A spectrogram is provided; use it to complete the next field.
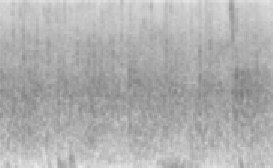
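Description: A small audience claps steadily, a dense patter of many hands at close range filling the whole moment without any talking over it.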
